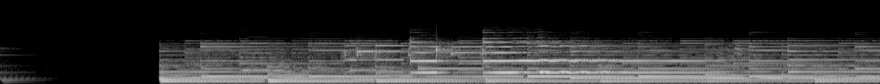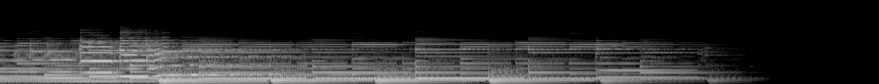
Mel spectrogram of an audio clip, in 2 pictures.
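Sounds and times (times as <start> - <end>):
vintage guitar spring reverb: 1.6 - 15.7.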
